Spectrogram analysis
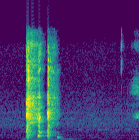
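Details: Two quick, fairly dry coughs in a quiet room with faint hum; speaker coughing repeatedly throughout, unwell with a sore throat and weak voice.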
